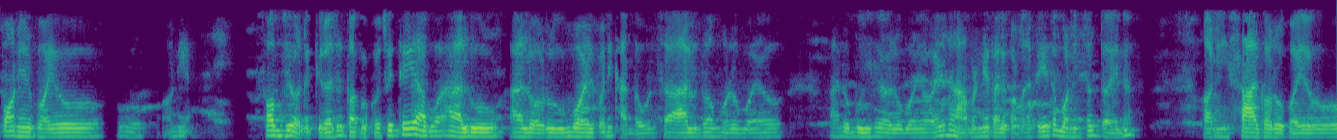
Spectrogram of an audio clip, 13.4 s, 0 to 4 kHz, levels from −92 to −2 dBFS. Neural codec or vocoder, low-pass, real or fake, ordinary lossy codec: codec, 16 kHz, 4 kbps, FreqCodec, larger model; 3.6 kHz; fake; AAC, 24 kbps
